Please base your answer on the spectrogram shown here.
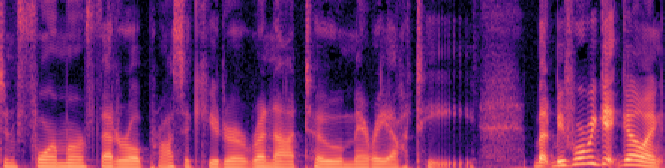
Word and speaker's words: Mariotti: I say that because it's very Italian oh yeah pronouncing I could say Renato Mary audio but I'm like Renato Marriott t-those T is hard not often you get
